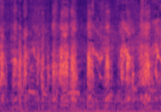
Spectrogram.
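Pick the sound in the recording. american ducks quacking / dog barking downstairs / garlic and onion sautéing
american ducks quacking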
